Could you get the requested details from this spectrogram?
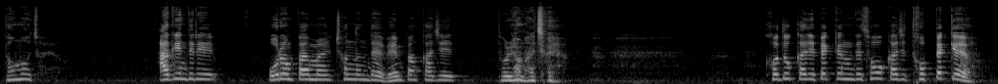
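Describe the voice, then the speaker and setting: A man preaching a sermon as pastor. He swings between loud, impassioned appeals and hushed, near-whispered asides, and often puts rhetorical questions to the congregation. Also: very high-pitched, normal speed, long pauses.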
